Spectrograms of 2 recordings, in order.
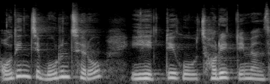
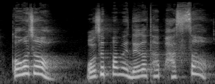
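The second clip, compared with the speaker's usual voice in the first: high, loud outburst; angry shouting; 7 semitones higher, 4 dB louder than usual. Acted. Boy yelling through the bathroom door at his brother, shouting. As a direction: shout it out to drive him away. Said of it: "라고 막 소리쳐요".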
